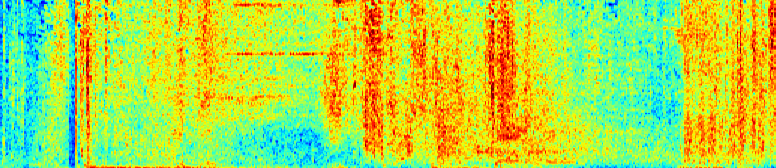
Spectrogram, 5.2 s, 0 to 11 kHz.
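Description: Gunfire in the video game Destiny 2 comes as several loud bursts of rapid shots and booming impacts, separated by brief lulls and layered over a dense, noisy background.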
